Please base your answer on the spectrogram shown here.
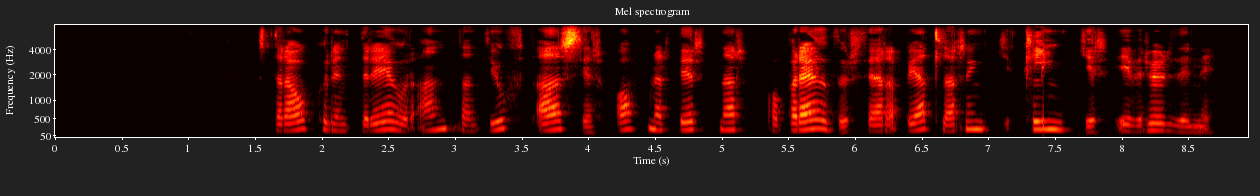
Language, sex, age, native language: Icelandic, female, 50-59, Icelandic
